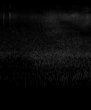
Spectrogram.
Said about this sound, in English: Oh, right, I'm in the middle of the road. I can hear a car coming behind me.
